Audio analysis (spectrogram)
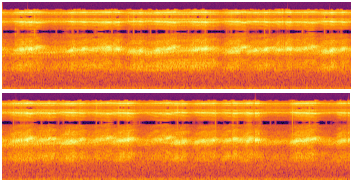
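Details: A dense night chorus of many frogs in a forest trills and croaks together in a steady, pulsing wall of sound.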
